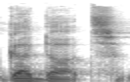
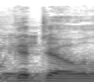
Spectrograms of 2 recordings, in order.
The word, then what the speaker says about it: Gadot: It's well, and I love her and her last name is pronounced Gadot, by the way, just so you know. – I thought that's what I said. What did I say? – Gadot. – Most people say Gadot like it's French, but it's Gadot.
